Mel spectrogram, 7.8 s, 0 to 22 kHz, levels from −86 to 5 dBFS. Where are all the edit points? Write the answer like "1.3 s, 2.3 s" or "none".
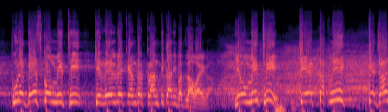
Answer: none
